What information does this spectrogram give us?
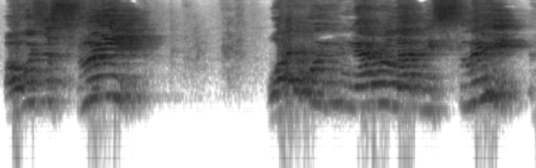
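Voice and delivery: high, loud, aggrieved complaint; indignant protest. Acted. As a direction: complain loudly at being woken. Woken roughly, protesting.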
